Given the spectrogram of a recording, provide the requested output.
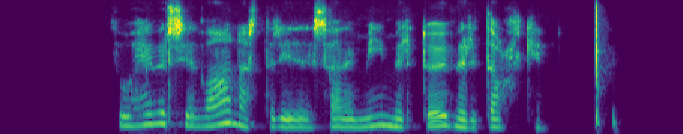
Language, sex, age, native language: Icelandic, female, 30-39, Icelandic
